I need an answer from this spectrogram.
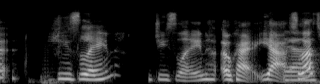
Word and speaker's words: Ghislaine: So everybody in there called it Ghislaine or Ghislaine or Ghislaine. So it was all different ways, but her brother said Ghislaine. So I'm going to call her Ghislaine because I would assume her brother knows how to say her name.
